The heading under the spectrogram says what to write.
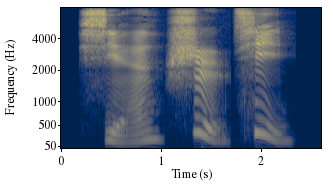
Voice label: "xian3 shi4 qi4", chinese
